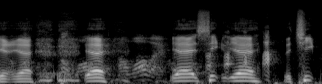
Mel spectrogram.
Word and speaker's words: Huawei: We've got all the major brands, you know, Apple, Apple, Samsung, Nokia, the Hawaii or Hawaii. I can't I can't spell it. I can never say it. Yeah. Huawei.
